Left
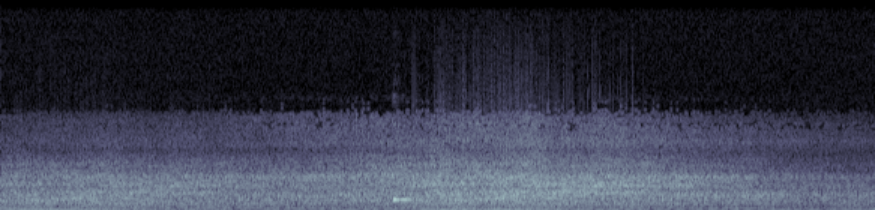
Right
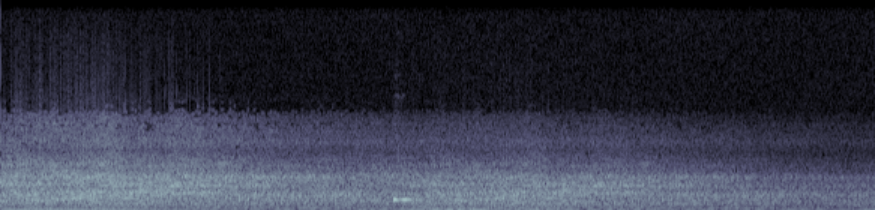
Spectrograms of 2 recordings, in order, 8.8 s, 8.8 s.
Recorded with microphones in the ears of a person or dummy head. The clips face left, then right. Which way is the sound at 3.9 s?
20° left (ahead or behind).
